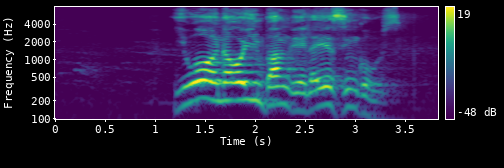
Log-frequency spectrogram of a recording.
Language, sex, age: Zulu, male, 22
